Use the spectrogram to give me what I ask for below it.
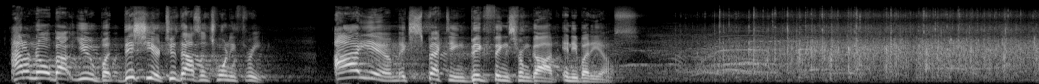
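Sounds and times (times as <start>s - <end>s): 
speech: 0.2s - 2.8s, 3.4s - 6.4s
audience clapping: 6.8s - 10.3s.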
